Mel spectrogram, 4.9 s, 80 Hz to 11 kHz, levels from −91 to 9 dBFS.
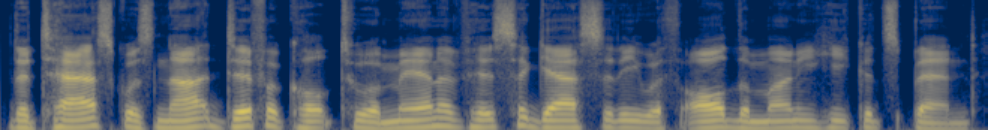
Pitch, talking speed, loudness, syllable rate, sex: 130 Hz, 220 wpm, -20 LUFS, 5.0 syllables/s, male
